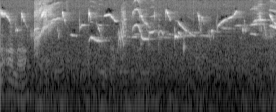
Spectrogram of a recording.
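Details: Calling female Oriental magpie-robin meant to trigger song in a silent male; thin rapid high whistles and chirps, fairly quiet against steady background noise, with a brief lower rasp at the start.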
